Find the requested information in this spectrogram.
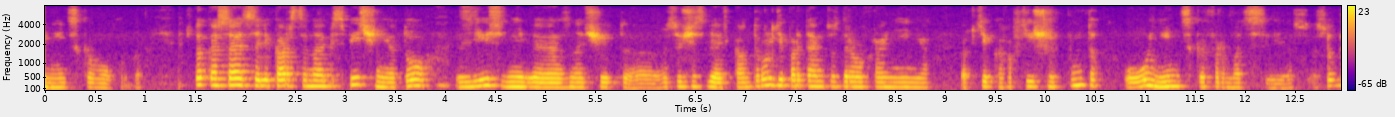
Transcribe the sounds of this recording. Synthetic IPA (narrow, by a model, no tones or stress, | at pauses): nʲemʲɪt̪skəvəo̞kɾʊɡə | ʂt̪o̞kɐsajɪt̪səlʲɪkarst̪vʲɪnːəvəɐbʲɪspʲet͡ɕɪnʲɪjət̪o̞zʲdʲesʲnʲɪznat͡ɕɪt̪ɐsʊɕːɪst̪vlʲætʲkɐnt̪ɾo̞lʲdʲɪpɐrt̪amʲɪnt̪əzd̪ɾəvəxɾɐnʲenʲɪjə | vɐptʲe̞kəxɐp̚tʲet͡ɕnɨxpunk̚t̪əf | onʲemʲɪt̪skəjfərmat̪sɨsob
